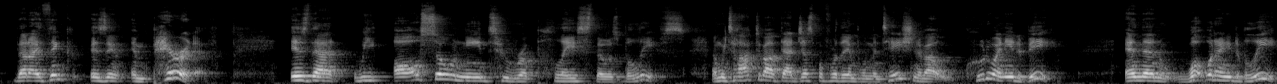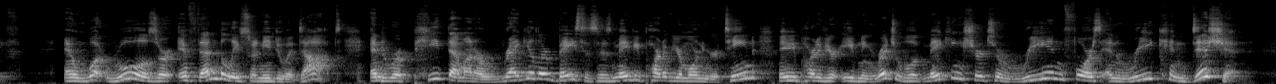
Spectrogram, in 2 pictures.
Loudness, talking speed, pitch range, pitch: -23 LUFS, 185 wpm, 150-220 Hz, 175 Hz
